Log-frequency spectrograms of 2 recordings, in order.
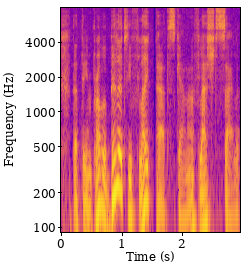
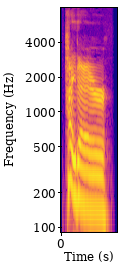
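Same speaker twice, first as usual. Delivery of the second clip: higher, louder, chirpy greeting; bright computer; 9 semitones higher, 7 dB louder than usual. A narrator's reading. Shipboard computer greeting Zaphod, brightly. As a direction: greet like a cheerful salesman. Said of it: "it said brightly".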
